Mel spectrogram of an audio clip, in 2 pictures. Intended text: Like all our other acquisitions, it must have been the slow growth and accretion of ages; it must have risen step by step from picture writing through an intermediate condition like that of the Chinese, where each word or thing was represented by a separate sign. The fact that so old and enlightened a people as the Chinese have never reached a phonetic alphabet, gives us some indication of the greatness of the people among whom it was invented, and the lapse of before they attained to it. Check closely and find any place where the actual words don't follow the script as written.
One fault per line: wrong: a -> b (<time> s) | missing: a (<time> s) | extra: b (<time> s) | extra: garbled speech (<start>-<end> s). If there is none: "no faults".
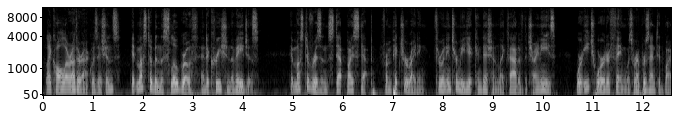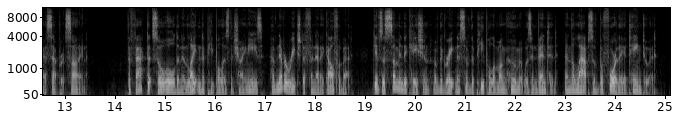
no faults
